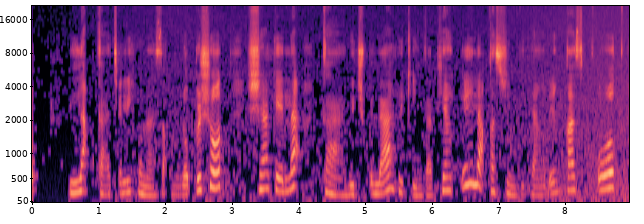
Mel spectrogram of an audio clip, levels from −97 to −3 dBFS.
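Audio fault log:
throughout, overdone noise removal: the background drops and breaks up into twinkling specks. Noise reduction pushed too hard cuts individual frequency bands whenever they sit close to its noise estimate, stripping away quieter parts of the speech along with the noise.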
